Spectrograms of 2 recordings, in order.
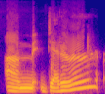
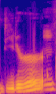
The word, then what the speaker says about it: Dederer: Okay, so my absolute favorite was a memoir by the writer Claire Dederer, or her name might be pronounced Dederer, D-E-D-E-R-E-R, called Poser.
